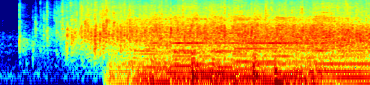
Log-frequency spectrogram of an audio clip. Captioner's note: audience applauds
